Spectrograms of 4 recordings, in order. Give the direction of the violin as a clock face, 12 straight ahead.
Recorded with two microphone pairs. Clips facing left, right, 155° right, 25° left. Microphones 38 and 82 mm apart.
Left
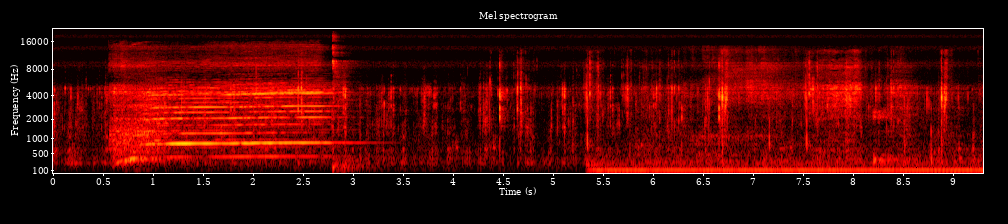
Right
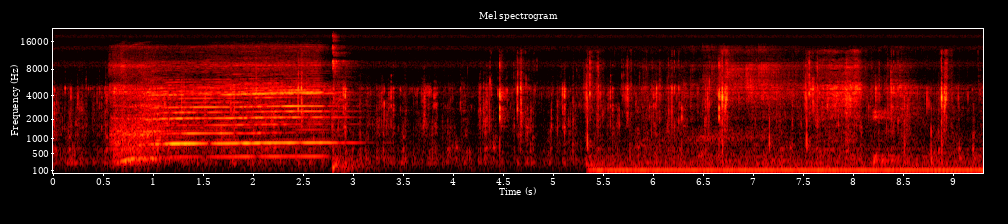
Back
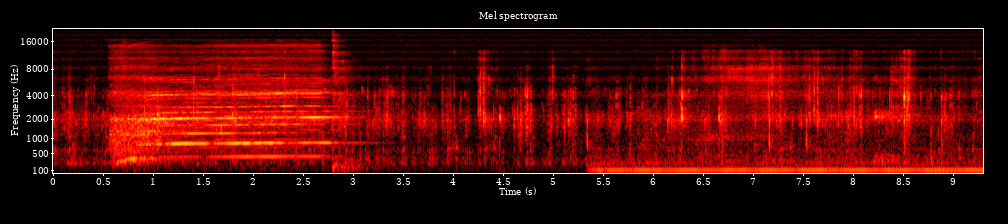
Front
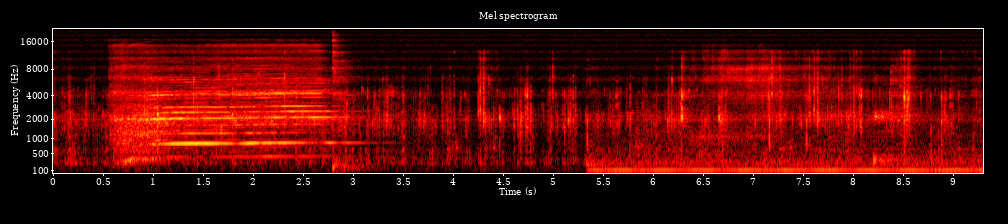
No violin in this recording.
